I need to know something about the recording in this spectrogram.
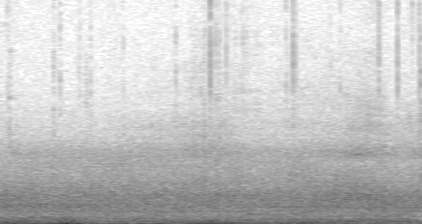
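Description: Outdoor background rumble of vehicle traffic, steady throughout, with a low engine hum for about a second in the middle.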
